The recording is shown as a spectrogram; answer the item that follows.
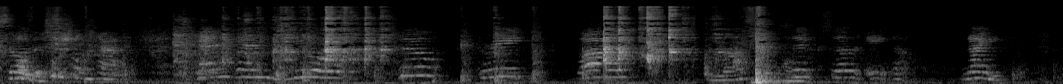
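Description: Metal dumbbells clinking and clanking as they are handled at a rack, with one sharp knock about three-quarters of the way through. Children's voices chatter in the background.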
